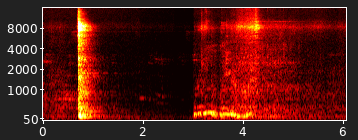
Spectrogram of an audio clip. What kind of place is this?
elevator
